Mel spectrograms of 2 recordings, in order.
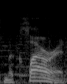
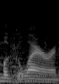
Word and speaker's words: McLaren: because he couldn't pronounce McLaren he says the name wrong like eight times in a row it's not McLaren it's McLaren okay so that's how he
